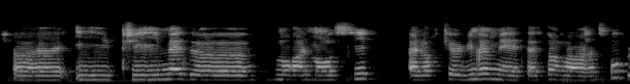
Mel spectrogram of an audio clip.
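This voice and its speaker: A woman's fairly high voice at a very slow pace, with fairly even intonation. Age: 20s. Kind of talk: interview answer. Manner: hesitant, many filler sounds.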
